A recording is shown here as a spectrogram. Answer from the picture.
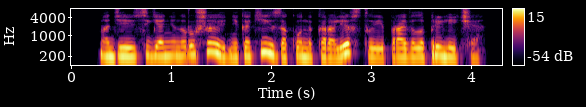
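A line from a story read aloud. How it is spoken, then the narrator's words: Muttered. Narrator (Russian): пробормотала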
